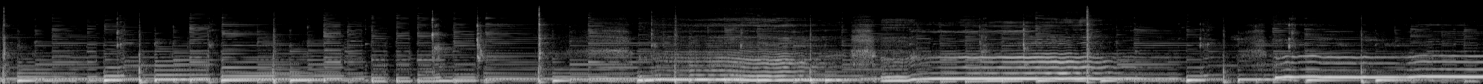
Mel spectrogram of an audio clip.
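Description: Steel-string acoustic guitar fingerpicked in quick single notes. About halfway through, a man's wordless singing comes in over it with long held, wavering notes, stepping up in pitch twice.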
